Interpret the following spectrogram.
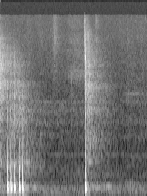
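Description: A sharp knock, then a quick run of low thumps, then another single sharp knock about a second later.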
